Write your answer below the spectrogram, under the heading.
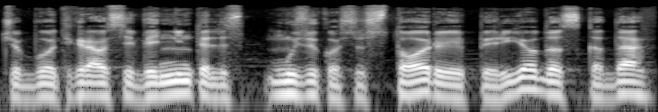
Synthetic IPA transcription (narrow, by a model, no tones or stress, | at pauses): t͡ʃʲɛbʊʋoːt̪ʲɪkɾʲɛˑʊsʲɛɪʋʲiɛnʲɪnʲt̪ʲɛlʲɪsmuzʲɪkoːsɪst̪oːɾʲɪjojpʲɛɾʲioːd̪ɐskɐd̪ɐ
